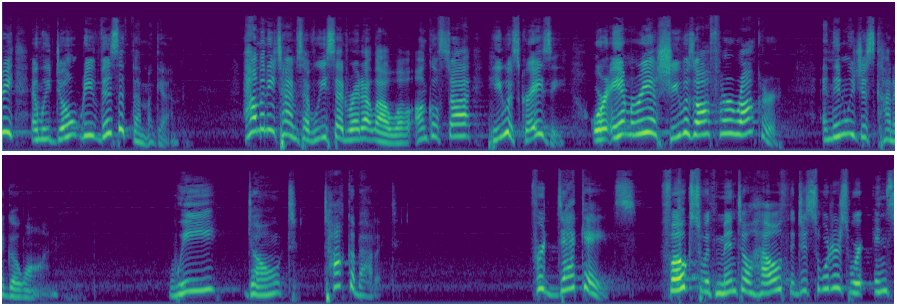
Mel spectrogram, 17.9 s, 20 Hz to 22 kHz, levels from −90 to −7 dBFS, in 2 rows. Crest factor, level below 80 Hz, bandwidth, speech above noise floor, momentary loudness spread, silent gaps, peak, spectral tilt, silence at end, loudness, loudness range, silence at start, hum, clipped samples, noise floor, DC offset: 24 dB; -74 dBFS; 16 kHz; 42 dB; 16 LU; none; -6 dBFS; -3 dB/octave; 0 s; -30 LUFS; 10 LU; 0 s; none; under 0.1%; -72 dBFS; under 0.1%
